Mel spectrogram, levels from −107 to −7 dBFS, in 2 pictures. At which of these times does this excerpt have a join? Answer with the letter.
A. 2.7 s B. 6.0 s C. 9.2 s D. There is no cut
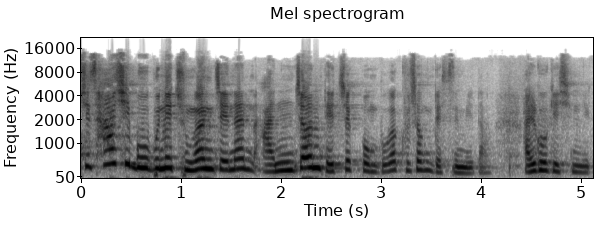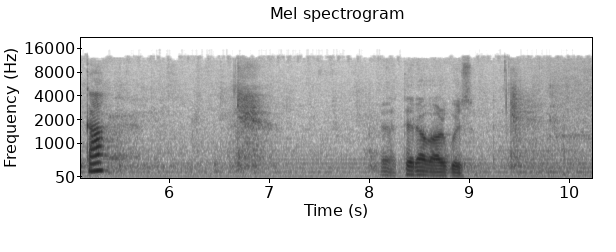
C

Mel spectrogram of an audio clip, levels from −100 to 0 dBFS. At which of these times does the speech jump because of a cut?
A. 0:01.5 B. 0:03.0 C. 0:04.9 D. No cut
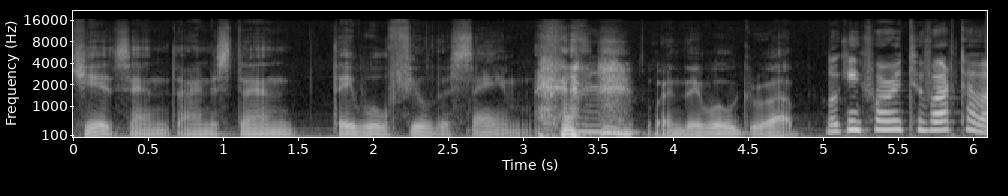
C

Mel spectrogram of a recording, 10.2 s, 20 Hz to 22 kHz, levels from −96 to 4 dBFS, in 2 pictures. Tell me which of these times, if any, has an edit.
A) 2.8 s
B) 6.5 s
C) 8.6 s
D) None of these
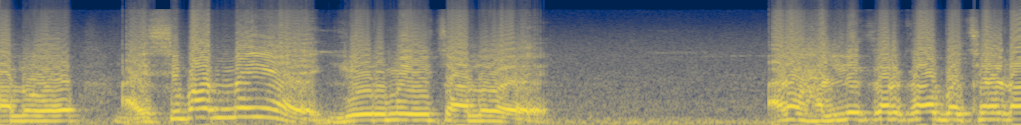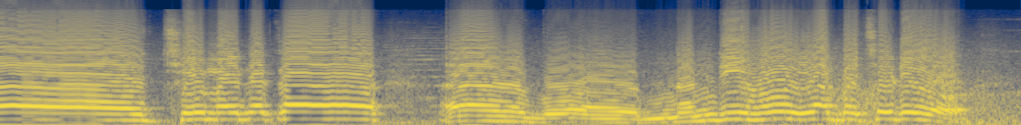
D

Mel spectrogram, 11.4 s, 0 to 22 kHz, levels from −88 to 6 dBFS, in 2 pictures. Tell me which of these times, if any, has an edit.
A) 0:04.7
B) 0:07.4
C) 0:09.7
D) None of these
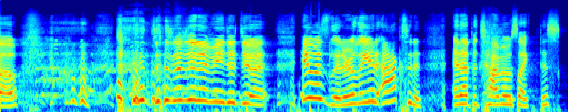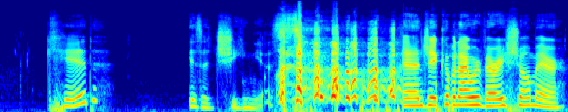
C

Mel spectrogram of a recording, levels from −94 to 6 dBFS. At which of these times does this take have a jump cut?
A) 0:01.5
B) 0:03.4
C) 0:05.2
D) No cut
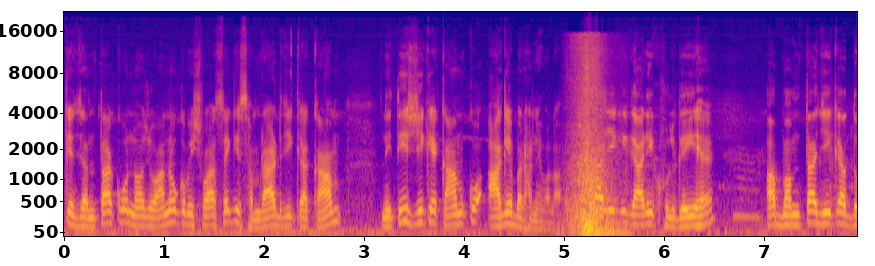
C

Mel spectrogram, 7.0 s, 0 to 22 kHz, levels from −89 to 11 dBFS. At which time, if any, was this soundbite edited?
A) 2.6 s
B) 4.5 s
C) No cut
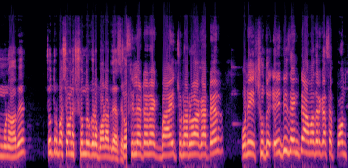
A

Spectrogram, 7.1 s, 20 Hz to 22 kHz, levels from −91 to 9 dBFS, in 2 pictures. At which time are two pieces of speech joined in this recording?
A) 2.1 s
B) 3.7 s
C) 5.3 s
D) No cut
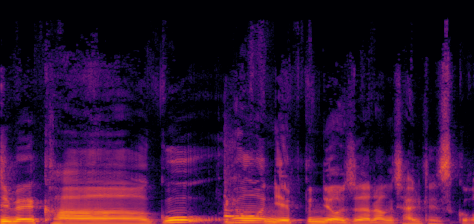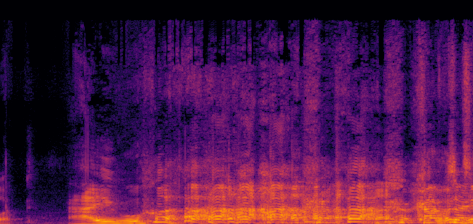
D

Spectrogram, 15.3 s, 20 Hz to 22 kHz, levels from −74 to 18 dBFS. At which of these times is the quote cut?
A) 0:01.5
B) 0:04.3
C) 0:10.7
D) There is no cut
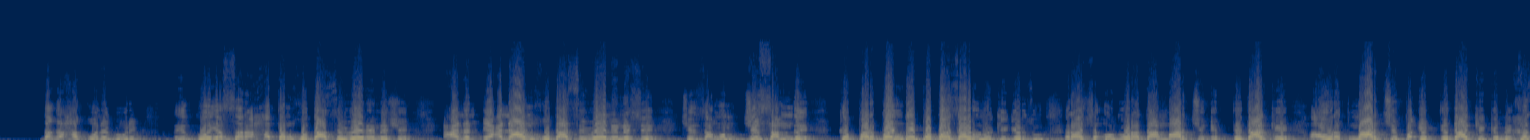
A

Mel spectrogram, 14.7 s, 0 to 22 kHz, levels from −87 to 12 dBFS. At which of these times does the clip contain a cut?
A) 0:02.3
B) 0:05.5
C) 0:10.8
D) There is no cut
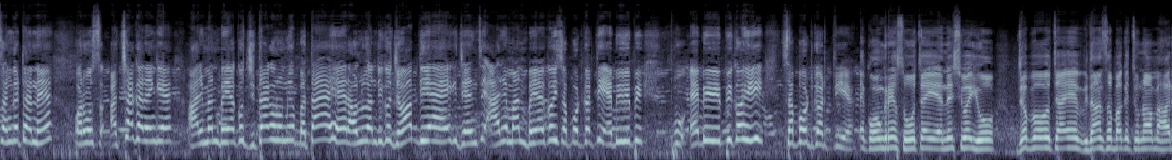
C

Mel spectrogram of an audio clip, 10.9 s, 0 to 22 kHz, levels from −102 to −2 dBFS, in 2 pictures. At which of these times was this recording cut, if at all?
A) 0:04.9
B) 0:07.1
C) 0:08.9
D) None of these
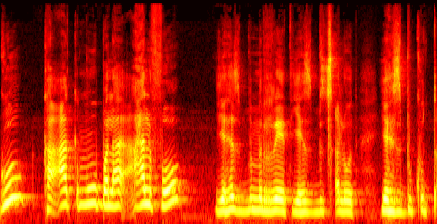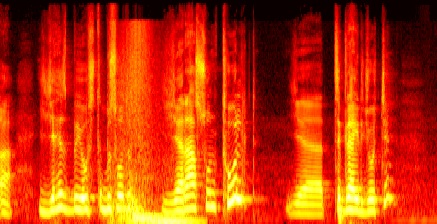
B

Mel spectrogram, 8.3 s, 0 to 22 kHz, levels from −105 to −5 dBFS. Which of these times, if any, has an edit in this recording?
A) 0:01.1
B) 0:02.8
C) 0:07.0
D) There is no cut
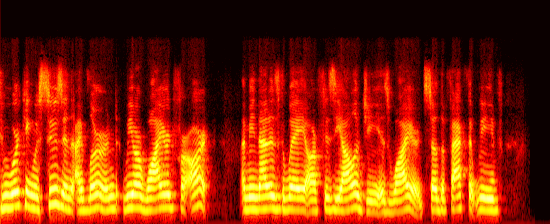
A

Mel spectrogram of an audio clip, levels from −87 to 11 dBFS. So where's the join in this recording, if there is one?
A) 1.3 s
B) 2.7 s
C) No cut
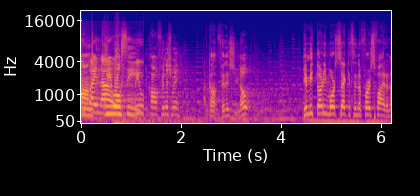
A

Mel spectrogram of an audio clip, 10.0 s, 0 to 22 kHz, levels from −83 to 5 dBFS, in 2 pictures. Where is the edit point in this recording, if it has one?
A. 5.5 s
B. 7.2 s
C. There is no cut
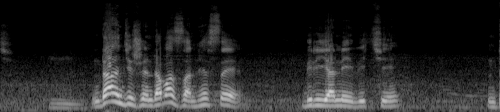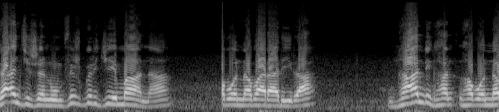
B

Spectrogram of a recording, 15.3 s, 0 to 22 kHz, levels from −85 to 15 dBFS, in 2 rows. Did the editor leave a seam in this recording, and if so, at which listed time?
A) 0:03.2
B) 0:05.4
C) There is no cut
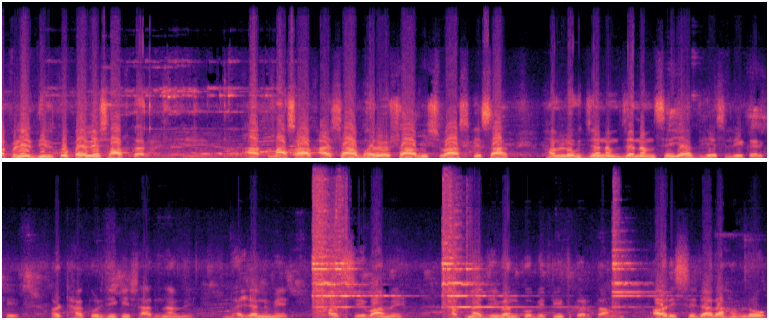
A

